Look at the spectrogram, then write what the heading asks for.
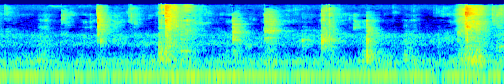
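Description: Close-miked eating sounds: wet clicks and smacks of biting into and chewing orange segments, over a steady low hum.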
